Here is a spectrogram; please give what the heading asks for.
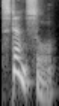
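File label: "stencil", British English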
